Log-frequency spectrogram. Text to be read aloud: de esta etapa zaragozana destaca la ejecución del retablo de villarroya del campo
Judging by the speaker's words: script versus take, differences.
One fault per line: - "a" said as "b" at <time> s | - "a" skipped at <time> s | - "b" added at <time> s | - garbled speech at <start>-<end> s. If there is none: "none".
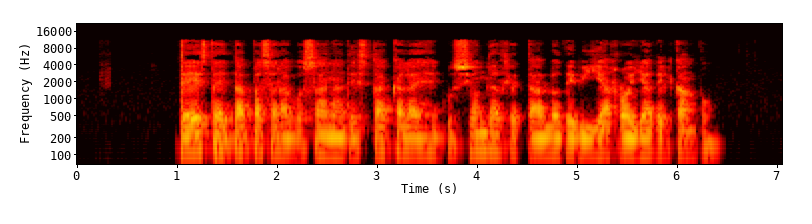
none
